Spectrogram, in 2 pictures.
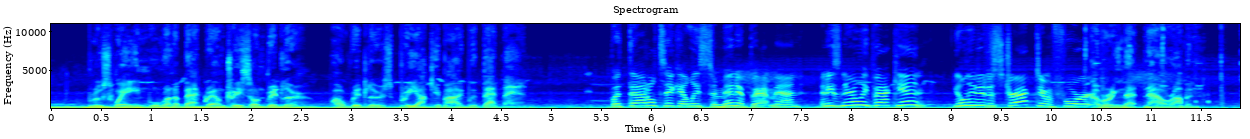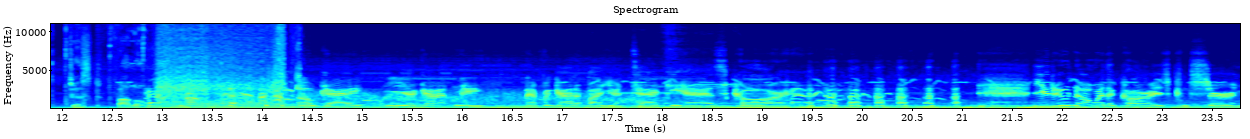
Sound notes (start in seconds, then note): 13.0 laughing; 19.2 laughs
